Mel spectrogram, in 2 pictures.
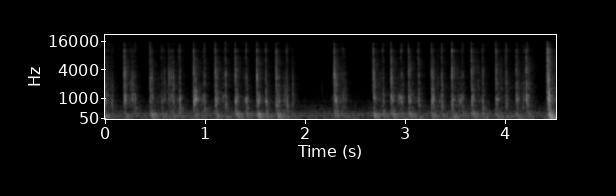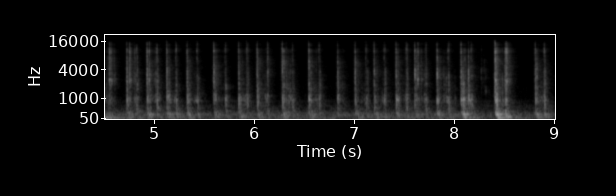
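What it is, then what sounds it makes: Plastic computer keyboard typing. Black plastic keycaps on a plastic computer keyboard are pressed and tapped with an index fingertip and long nail, making a rapid, steady stream of bright, clicky keystrokes. There is a brief pause near the two-second mark, and occasional heavier thumps near 4.5 and 8.4 seconds stand out above the even clatter.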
